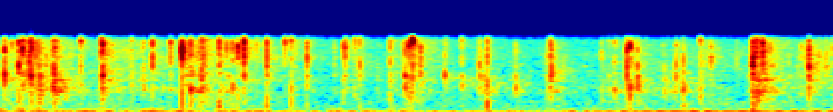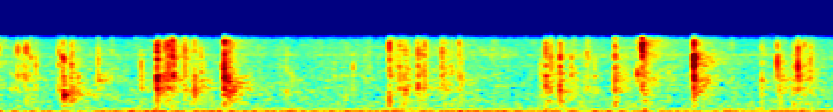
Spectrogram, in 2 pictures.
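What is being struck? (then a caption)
Plastic foil sheet-mask sachet. A small, filled plastic-foil sheet mask sachet with a pig design is crinkled and squeezed by fingertips with long nails. The clip is a steady stream of dense, bright crinkles with sharp crackling peaks and almost no ring, over a faint low hum.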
